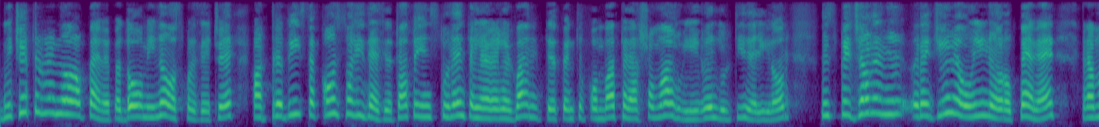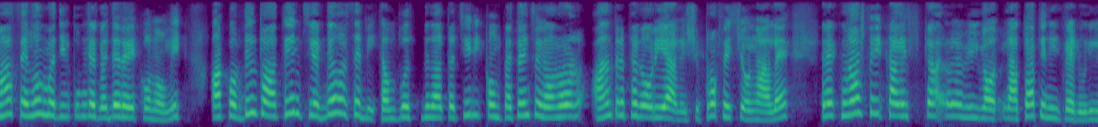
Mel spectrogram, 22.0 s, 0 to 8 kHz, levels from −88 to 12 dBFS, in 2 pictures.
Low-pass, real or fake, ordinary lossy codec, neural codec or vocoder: 7.2 kHz; fake; MP3, 64 kbps; codec, 16 kHz, 1 kbps, FreqCodec, larger model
